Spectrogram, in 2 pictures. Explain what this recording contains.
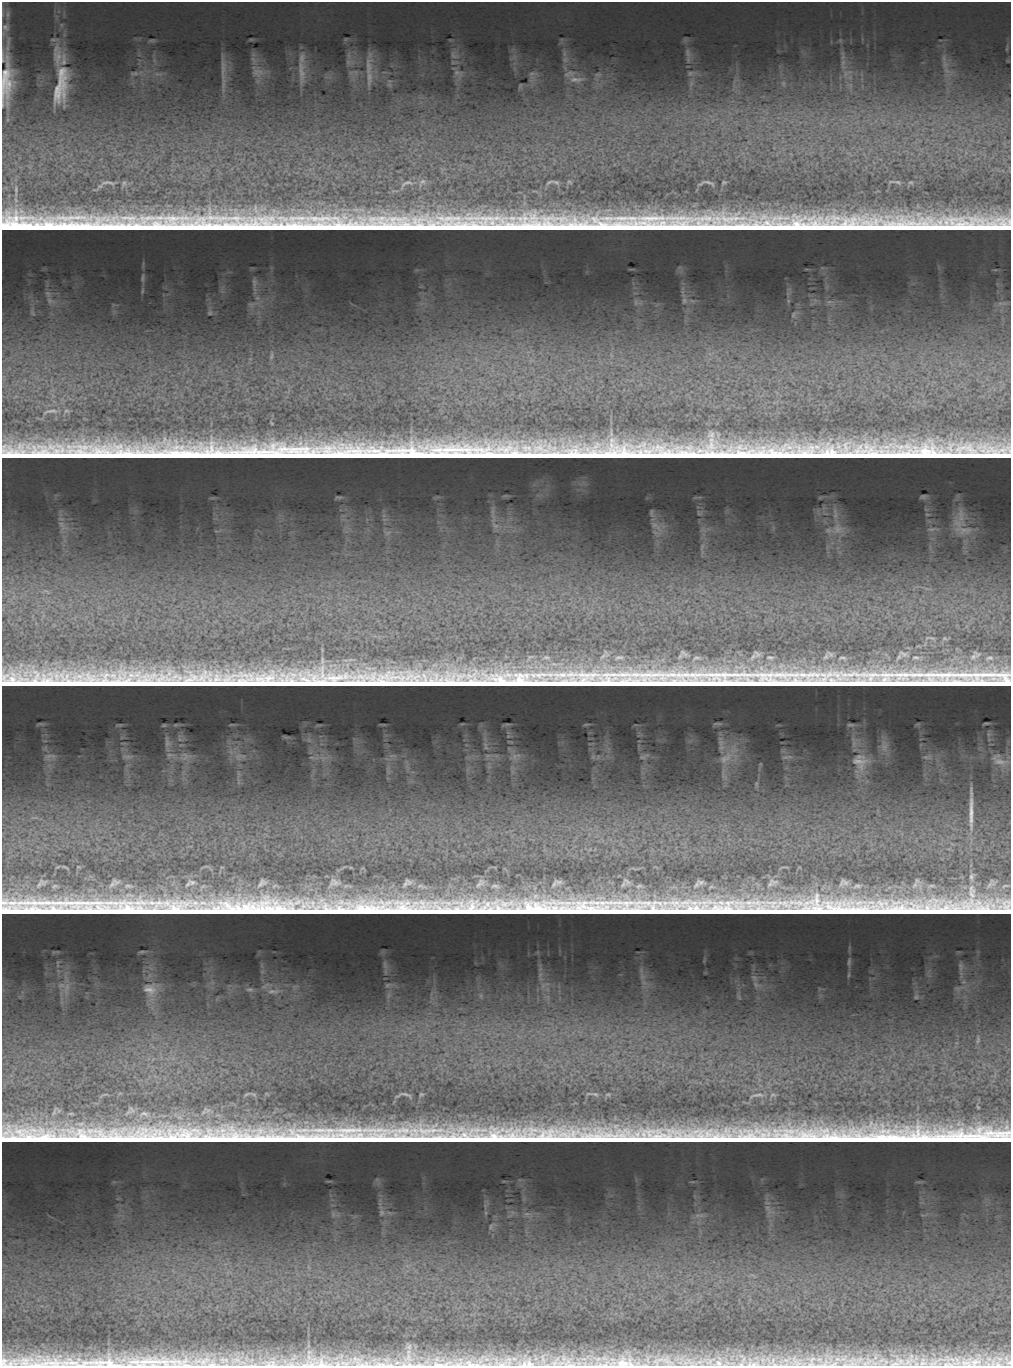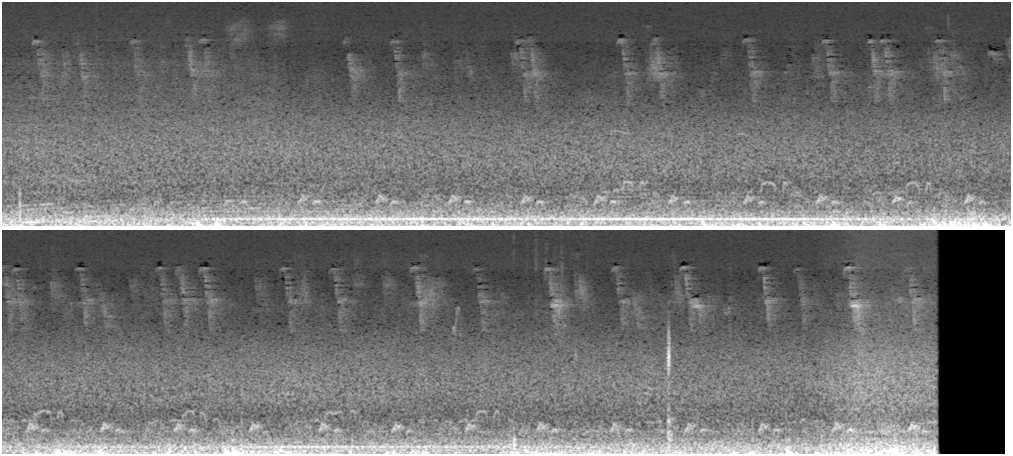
Nature Day Ambiance
Sitting Outdoors in the garden among the birds and the trees
wind, OWI, nature, Outside, field-recording, birds, ambiance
